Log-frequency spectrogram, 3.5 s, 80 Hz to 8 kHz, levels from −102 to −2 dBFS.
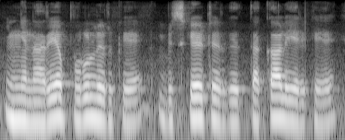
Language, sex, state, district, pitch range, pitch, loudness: Tamil, male, Tamil Nadu, Nilgiris, 145-165 Hz, 150 Hz, -17 LUFS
